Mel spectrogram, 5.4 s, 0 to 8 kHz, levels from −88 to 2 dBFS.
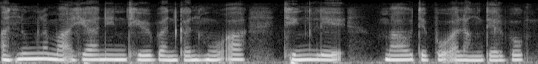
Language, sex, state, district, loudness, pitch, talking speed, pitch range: Mizo, female, Mizoram, Aizawl, -15 LUFS, 215 Hz, 200 wpm, 210-225 Hz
